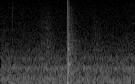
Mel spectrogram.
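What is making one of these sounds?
A card taps once against a metal tray.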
